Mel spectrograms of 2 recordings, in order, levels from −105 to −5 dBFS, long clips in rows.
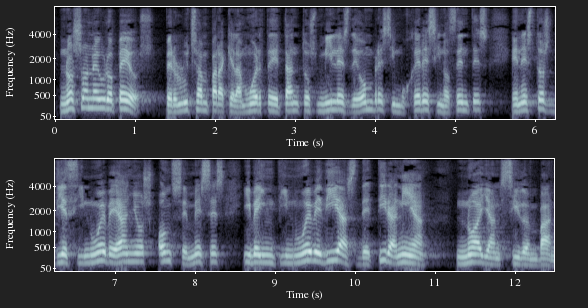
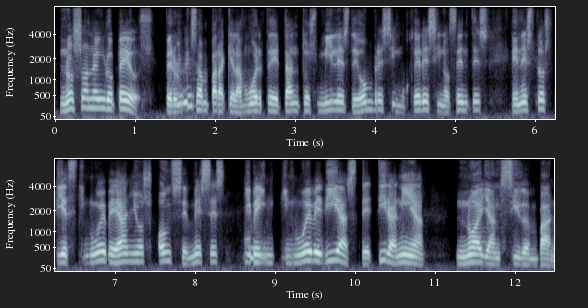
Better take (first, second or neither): first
